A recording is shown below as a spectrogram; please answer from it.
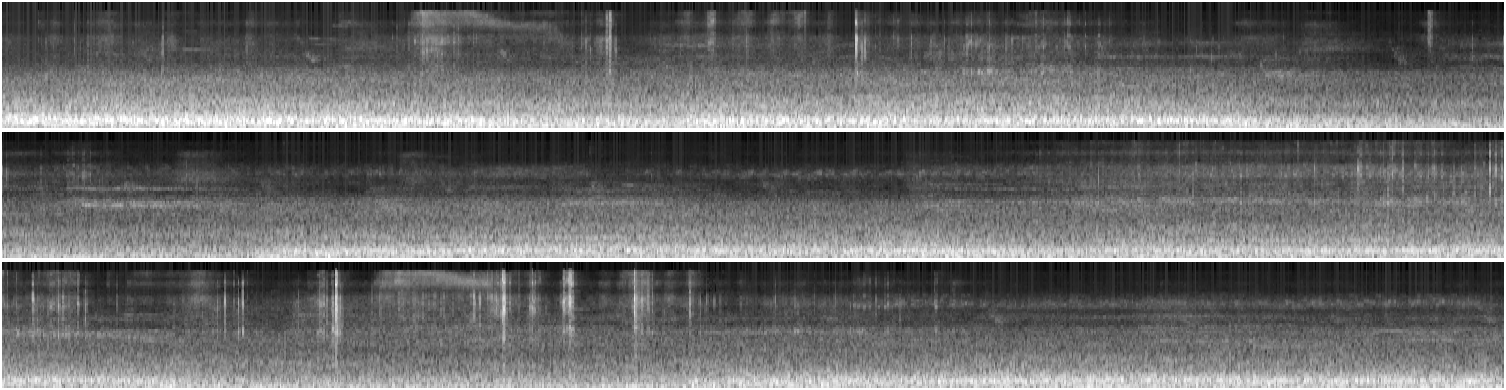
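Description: Road traffic running on the highway bridge overhead: a steady low rumble that swells and eases as vehicles pass, with a few faint clicks.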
